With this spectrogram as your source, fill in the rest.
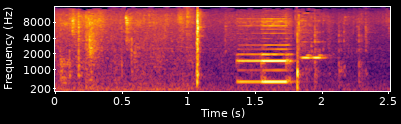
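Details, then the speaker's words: Click, then a short steady electronic tone and a brief chirp as a Respironics BiPAP V60 non-invasive ventilator is switched on at its on-off switch; ventilator power-on beep. "The on-off switch right here."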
